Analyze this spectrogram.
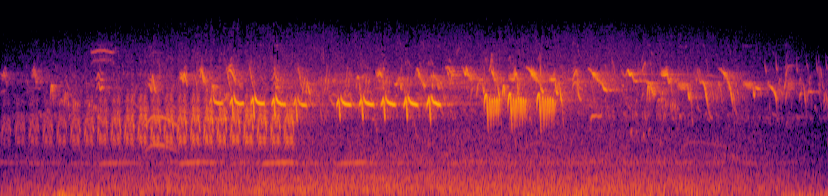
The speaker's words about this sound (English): When we understand the meanings of a sound made by a bird, nerves in two different brains touch and signal.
